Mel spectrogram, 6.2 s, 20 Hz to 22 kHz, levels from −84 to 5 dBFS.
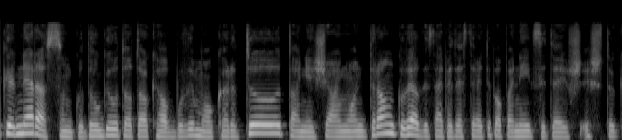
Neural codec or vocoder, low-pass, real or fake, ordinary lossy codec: codec, 24 kHz, 0.9 kbps, WavTokenizer, small release; 10.8 kHz; fake; MP3, 64 kbps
